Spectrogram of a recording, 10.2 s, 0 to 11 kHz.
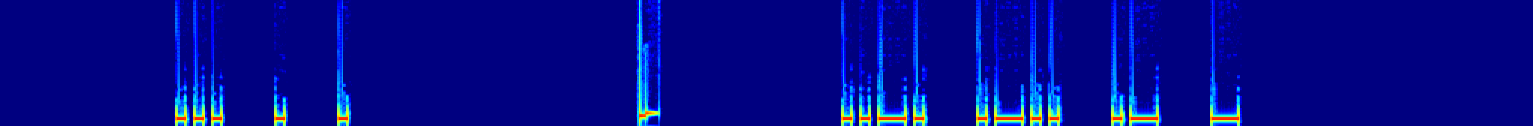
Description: Morse code, heard as a keyed tone, about 20 wpm, spaced as for 15 wpm, 700 Hz. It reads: SEE FLAT
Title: 139 Lesson 23f - Letter f - Words 20wpm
